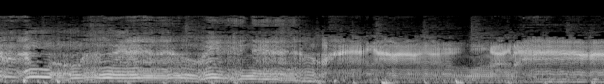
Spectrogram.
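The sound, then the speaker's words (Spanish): A baby cries loudly and continuously, its wavering wails rising and falling over a dense wash of distorted, noisy sound for the whole stretch. “¿Eso es una banda de Noise o un bebé llorando?”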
